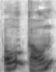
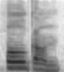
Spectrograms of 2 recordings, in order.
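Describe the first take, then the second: First: "All gone?" louder, rising in disbelief; the boy can't believe "All gone"; outraged question. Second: "All gone" dropped flat and louder, falling at the end; blunt. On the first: Acted. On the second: A narrator's reading. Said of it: "he replied bluntly".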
